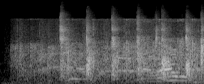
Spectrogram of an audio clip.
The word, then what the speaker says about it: Mylira: So I want everyone to give it up for Mylira.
